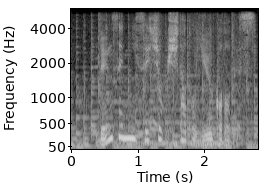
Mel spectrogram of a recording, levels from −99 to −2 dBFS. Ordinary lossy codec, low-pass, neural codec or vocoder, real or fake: none; 5.4 kHz; none; real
